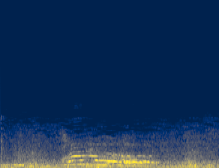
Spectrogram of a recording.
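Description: People's voices crying out in alarm: a couple of drawn-out, wavering wails that rise and fall in pitch, over a steady rushing noise.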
